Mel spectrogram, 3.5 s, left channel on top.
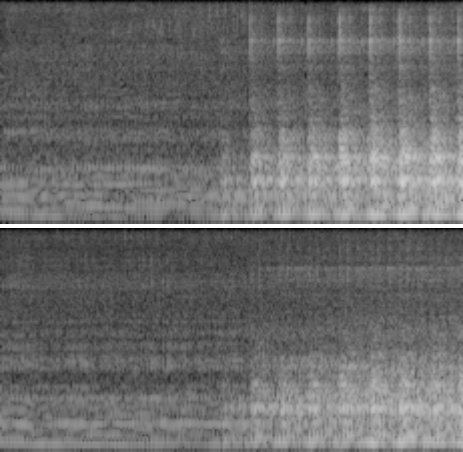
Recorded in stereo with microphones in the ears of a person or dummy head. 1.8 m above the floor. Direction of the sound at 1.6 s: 75° left (ahead or behind).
